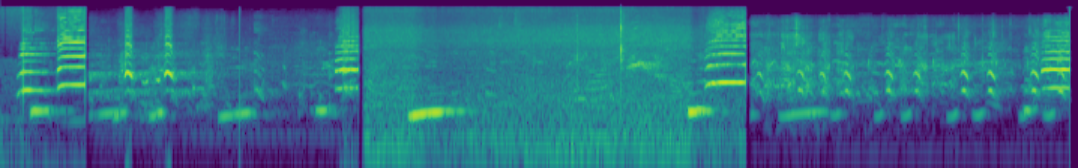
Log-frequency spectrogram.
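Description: Siamang giving loud harmonic screams and low booming hoots in abrupt, choppy bursts.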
